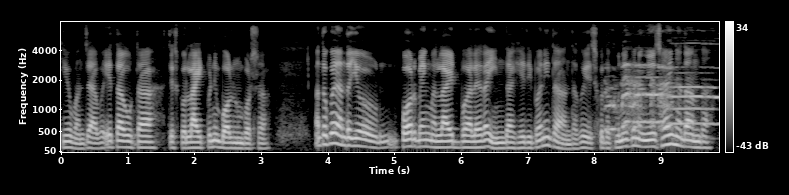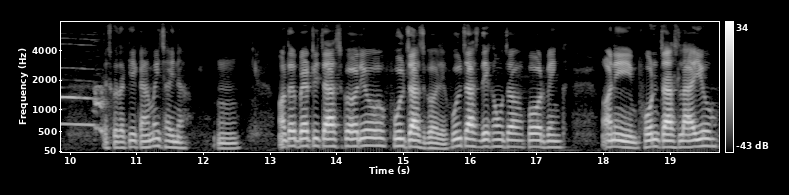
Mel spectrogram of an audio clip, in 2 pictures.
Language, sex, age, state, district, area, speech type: Nepali, male, 60+, West Bengal, Kalimpong, rural, spontaneous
